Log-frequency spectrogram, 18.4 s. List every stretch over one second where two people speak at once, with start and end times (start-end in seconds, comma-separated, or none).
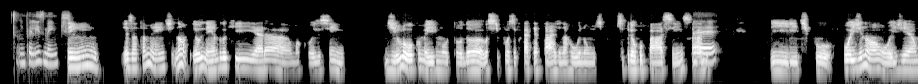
none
